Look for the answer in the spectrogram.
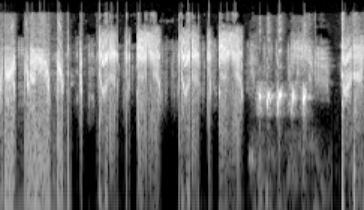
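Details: Swiftlet lure call of the style called Lidah API, used to call swiftlets: dense bursts of harsh, buzzy chirps and twitters, some short clear whistled notes near the end, separated by brief gaps.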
